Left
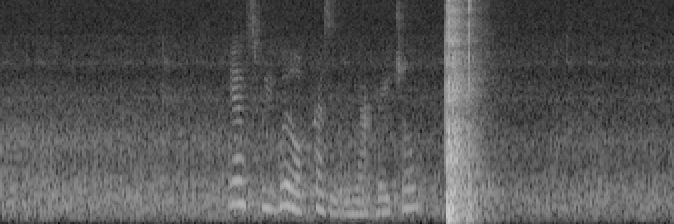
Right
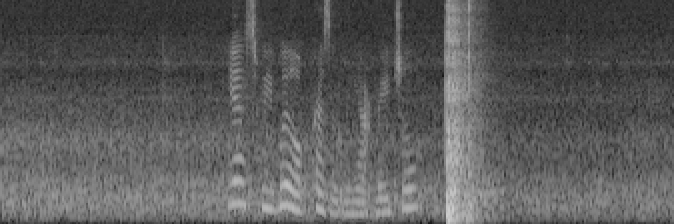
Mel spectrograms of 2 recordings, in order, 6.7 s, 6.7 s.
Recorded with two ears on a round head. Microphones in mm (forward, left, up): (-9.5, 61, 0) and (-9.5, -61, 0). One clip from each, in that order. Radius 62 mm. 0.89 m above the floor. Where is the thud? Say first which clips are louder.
Left 1 dB; 15° left (ahead or behind), 1.1 m.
